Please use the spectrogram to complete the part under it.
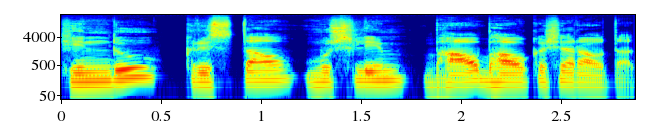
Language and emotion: Goan Konkani, neutral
